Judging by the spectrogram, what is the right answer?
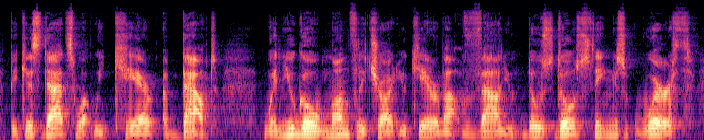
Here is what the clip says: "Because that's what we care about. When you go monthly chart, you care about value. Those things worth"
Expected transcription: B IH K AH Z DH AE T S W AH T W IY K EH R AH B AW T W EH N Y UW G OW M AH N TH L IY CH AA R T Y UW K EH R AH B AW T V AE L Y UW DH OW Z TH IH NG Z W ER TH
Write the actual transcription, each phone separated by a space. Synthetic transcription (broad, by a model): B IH K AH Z DH AE T S W AH T W IY K EH R AH B AW T W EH N Y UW G OW M AH N TH L IY CH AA R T Y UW K EH R AH B AW T V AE L Y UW DH OW Z TH IH NG Z W ER TH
